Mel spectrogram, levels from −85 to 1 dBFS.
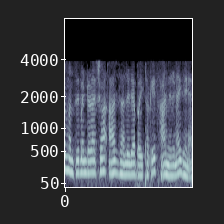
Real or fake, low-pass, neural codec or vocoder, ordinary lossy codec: fake; 7.2 kHz; codec, 16 kHz in and 24 kHz out, 2.2 kbps, FireRedTTS-2 codec; AAC, 16 kbps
